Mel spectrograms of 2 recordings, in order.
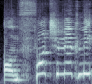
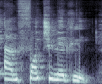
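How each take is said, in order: First: First unfortunately pitched high and fast; emphatic. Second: Said in the usual way. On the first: A narrator's reading. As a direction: lift the word Unfortunately up high, quickly. Repeated word, first take marked.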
